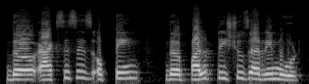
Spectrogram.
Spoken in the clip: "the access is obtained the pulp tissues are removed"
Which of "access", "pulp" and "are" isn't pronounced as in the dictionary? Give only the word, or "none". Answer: none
